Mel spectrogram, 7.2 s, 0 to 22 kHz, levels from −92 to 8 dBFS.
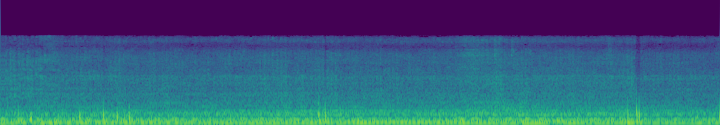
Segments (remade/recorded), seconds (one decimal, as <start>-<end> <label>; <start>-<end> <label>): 0.0-0.7 remade; 0.7-1.8 recorded; 1.8-2.4 remade; 2.4-7.2 recorded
